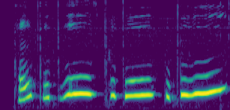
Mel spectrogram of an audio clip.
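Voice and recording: An extremely high-pitched, put-on character voice.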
